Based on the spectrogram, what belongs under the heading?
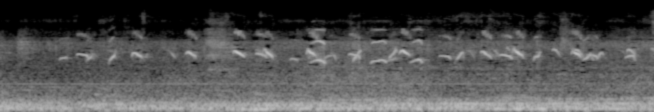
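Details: Green junglefowl chicks, young and small, giving many short high peeping chirps, rising and falling, overlapping in a busy continuous stream over a steady low rumble.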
